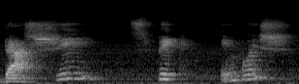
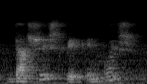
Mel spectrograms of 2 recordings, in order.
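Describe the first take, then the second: First: Very slow, high English model; very slow demo. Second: Said in the usual way. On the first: Shown as a demonstration. Teacher slowly models the question. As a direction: drag each word out for students. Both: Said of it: "Coba bicara tadi".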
